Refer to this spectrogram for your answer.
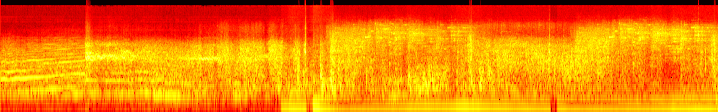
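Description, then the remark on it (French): A car's tires squeal in a long, rising skid, then a loud crash bursts in around the middle as the car drives into a shop's display window, followed by sustained rumbling, scraping noise and the window glass breaking. No one speaks. “La voiture est entrée dans la vitrine d'un magasin. Et ça a brisé les vitres.”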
